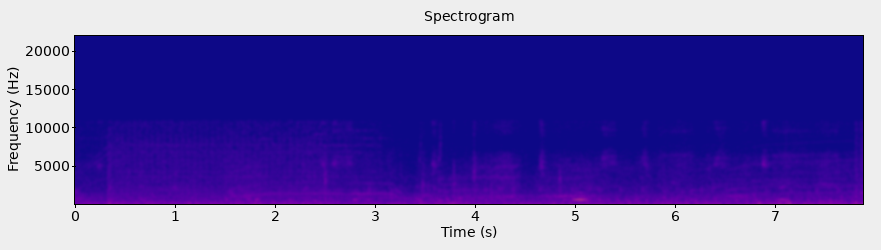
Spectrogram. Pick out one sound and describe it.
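A helicopter whirs overhead.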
